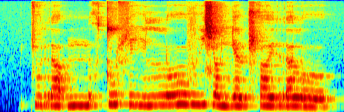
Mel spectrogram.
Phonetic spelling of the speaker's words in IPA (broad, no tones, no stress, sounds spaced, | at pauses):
c u r ʌː ʔ nː ʊ x t u ɬ iː lː ʊː v i ɕ ɒ ʊ̯ ɲ ɛː ʈ͡ʂʰ ʌː ɪ̯ r ʌ l ʊː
